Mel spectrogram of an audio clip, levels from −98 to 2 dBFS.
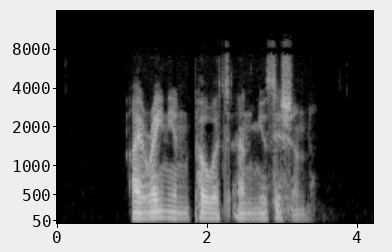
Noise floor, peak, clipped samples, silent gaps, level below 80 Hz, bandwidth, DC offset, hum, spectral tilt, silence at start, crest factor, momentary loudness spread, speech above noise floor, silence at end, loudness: under -90 dBFS; -4 dBFS; under 0.1%; none; -46 dBFS; 9.6 kHz; under 0.1%; none; -5 dB/octave; 1 s; 24 dB; 12 LU; over 66 dB; 0.9 s; -24 LUFS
